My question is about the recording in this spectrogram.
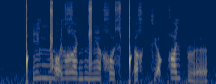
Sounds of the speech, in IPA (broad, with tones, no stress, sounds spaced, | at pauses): ǃʼ i˥ lʲ ŋ͡ǁ ɔ̰˥ lʲ ʁ ɛ˥ ɡ ŋ͡ǁ ĩ˥ χ u˥ s ǃʼ ə˥ χ kʲ ṵ˥ q ɛ˥ lʲ p ɹ ə̰˩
